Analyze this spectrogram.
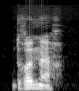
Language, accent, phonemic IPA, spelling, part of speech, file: French, France, /dʁœ.mœʁ/, drummer, noun, LL-Q150 (fra)-drummer.wav
- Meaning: drummer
